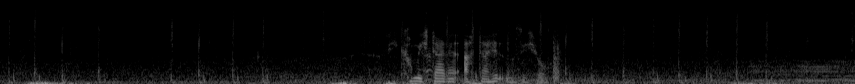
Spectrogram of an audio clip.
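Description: Footsteps walk on a hard floor.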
